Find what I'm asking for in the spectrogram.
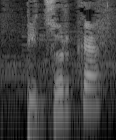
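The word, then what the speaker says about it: Pițurcă: Tu se već izdvojio kao jedan od glavnih igrača napadač Steaue, Viktor Picurka, tako se izgovara.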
